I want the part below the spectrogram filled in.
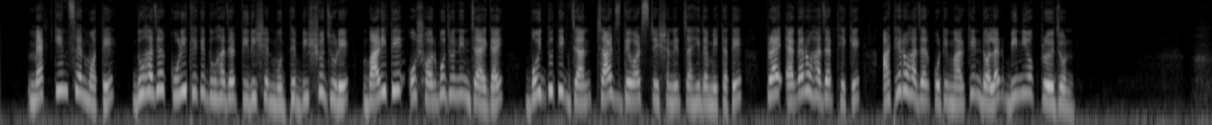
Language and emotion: Bengali, neutral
